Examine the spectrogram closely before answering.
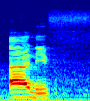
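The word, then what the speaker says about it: ألف: আলিফ আ আ leaf আ leaf আলিফ আলিফ। কোনোভাবে টান দিবেন না, আলিফ এরকম না।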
